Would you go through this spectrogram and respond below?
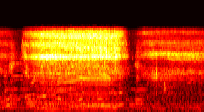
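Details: Adult man passed out asleep on a couch, snoring: one long, loud, rasping breath lasting about two seconds, with quieter breathing before and after, a single heavy snore.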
